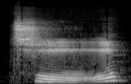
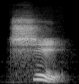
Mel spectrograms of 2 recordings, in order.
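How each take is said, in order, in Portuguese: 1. É dito com o terceiro tom. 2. É dito com o quarto tom. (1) "No terceiro tom" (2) "E no quarto tom"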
